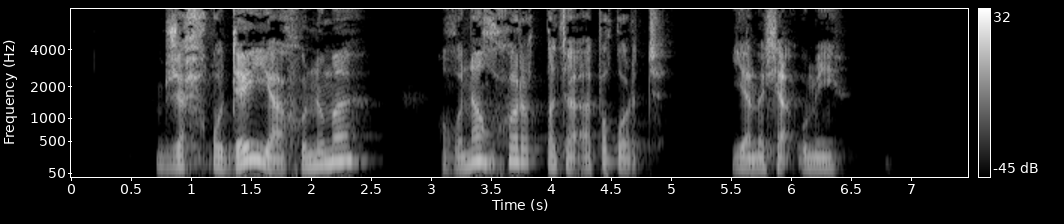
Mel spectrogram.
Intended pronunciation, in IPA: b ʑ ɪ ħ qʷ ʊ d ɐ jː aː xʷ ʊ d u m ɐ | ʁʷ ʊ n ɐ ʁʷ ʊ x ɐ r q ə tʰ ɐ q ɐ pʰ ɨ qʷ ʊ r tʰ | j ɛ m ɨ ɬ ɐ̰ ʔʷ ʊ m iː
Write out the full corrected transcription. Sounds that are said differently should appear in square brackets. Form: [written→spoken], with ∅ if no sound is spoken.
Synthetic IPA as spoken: b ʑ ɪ ħ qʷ ʊ d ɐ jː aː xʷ ʊ [d→n] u m ɐ | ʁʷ ʊ n ɐ ʁʷ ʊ x ɐ r q ə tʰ ɐ [q→ʔ] ɐ pʰ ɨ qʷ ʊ r tʰ | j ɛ m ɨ ɬ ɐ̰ ʔʷ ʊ m iː

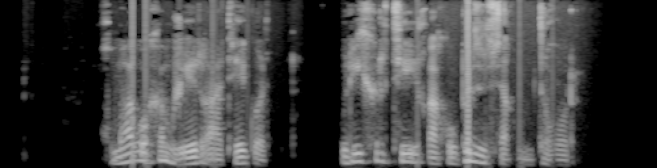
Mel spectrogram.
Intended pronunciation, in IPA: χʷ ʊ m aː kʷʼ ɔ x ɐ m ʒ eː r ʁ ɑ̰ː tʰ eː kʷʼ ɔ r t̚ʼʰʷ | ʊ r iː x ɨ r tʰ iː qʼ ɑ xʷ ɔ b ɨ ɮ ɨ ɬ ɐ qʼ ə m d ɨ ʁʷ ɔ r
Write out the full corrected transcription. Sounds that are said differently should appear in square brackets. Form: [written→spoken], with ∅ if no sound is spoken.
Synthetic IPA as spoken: χʷ ʊ m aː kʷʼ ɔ x ɐ m ʒ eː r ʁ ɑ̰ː tʰ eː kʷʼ ɔ r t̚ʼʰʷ | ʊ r iː x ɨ r tʰ iː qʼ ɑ xʷ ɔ b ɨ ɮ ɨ ɬ ɐ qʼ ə m d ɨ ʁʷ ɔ r

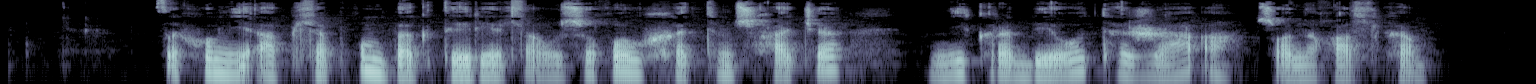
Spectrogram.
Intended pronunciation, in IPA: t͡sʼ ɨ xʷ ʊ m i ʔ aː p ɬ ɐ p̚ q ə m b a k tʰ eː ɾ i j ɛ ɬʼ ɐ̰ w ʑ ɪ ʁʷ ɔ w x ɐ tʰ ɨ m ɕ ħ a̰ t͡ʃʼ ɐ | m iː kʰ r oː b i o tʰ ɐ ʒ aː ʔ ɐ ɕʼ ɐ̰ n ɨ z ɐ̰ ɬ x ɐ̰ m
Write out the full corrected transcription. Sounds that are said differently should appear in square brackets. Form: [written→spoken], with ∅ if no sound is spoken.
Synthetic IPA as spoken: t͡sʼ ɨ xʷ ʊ m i ʔ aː p ɬ ɐ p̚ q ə m b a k tʰ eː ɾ i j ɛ ɬʼ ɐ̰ w ʑ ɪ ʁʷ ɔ w x ɐ tʰ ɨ m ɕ ħ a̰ t͡ʃʼ ɐ | m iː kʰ r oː b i o tʰ ɐ ʒ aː ʔ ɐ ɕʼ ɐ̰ n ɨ [z→ʁ] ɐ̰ ɬ x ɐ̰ m

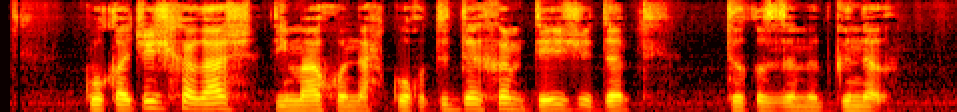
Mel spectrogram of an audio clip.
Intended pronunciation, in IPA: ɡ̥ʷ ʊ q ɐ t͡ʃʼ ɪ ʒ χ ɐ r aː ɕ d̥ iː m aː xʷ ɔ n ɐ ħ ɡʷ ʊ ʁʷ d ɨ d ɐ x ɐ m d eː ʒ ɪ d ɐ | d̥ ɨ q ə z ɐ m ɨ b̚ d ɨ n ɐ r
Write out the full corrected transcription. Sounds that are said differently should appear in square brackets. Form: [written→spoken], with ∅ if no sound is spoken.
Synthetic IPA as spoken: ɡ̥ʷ ʊ q ɐ t͡ʃʼ ɪ ʒ [χ→x] ɐ r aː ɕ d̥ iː m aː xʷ ɔ n ɐ ħ ɡʷ ʊ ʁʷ d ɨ d ɐ x ɐ m d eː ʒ ɪ d ɐ | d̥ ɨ q ə z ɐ m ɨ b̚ [d→ɡ] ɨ n ɐ r

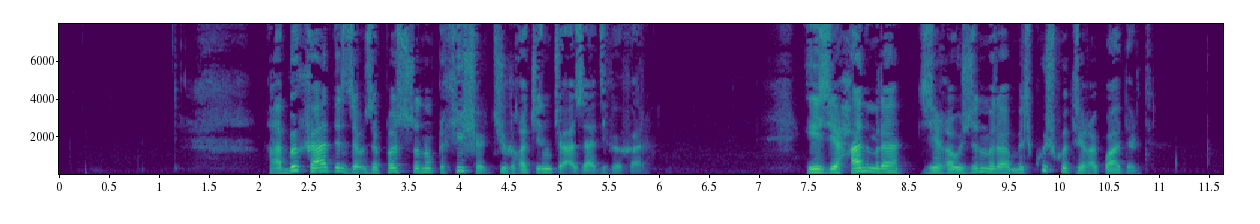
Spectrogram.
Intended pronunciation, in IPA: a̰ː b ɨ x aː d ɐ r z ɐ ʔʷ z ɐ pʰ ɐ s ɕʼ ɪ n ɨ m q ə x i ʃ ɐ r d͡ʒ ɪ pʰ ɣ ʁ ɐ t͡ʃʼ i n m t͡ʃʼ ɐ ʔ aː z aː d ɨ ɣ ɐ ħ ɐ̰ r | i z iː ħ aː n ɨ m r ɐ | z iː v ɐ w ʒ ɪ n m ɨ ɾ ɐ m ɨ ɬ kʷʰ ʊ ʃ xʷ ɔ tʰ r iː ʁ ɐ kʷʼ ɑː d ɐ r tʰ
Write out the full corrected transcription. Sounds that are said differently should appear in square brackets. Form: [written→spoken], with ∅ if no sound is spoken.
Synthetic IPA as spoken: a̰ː b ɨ x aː d ɐ r z ɐ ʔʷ z ɐ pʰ ɐ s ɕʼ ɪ n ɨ m q ə x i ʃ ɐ r d͡ʒ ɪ [pʰ→∅] ɣ ʁ ɐ t͡ʃʼ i n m t͡ʃʼ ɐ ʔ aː z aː d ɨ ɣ ɐ [ħ→x] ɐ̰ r | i z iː ħ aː n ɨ m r ɐ | z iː [v→ʁ] ɐ w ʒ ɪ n m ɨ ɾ ɐ m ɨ ɬ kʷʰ ʊ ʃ xʷ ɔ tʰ r iː ʁ ɐ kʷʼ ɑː d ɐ r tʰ

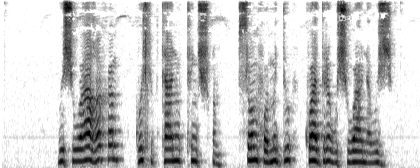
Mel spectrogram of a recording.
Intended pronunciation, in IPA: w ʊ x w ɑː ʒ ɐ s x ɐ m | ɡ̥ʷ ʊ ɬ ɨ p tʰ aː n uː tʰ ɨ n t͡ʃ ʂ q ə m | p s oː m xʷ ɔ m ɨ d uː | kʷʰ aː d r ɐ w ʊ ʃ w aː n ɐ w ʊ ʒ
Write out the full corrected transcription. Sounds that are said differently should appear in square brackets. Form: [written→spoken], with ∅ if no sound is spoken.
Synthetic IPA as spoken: w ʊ [x→ʃ] w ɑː [ʒ→ʁ] ɐ [s→∅] x ɐ m | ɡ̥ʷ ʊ ɬ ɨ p tʰ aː n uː tʰ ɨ n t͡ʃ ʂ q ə m | p s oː m xʷ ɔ m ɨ d uː | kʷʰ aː d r ɐ w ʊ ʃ w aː n ɐ w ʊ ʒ

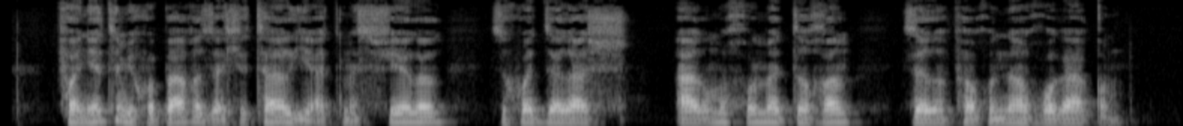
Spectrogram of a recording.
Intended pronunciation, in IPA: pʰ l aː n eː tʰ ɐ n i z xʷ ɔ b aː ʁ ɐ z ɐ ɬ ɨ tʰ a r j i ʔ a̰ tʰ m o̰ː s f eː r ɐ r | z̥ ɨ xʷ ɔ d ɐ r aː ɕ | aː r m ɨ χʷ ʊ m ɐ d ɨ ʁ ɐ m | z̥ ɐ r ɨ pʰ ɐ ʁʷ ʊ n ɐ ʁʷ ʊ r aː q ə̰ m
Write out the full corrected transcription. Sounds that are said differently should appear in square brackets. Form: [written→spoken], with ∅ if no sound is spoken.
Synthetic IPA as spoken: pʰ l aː n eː tʰ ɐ [n→m] i [z→∅] xʷ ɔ b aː ʁ ɐ z ɐ ɬ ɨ tʰ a r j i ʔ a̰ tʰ m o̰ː s f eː r ɐ r | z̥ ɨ xʷ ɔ d ɐ r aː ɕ | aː r m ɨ χʷ ʊ m ɐ d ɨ ʁ ɐ m | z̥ ɐ r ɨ pʰ ɐ ʁʷ ʊ n ɐ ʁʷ ʊ r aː q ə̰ m

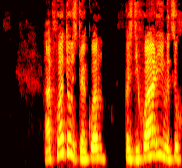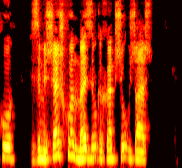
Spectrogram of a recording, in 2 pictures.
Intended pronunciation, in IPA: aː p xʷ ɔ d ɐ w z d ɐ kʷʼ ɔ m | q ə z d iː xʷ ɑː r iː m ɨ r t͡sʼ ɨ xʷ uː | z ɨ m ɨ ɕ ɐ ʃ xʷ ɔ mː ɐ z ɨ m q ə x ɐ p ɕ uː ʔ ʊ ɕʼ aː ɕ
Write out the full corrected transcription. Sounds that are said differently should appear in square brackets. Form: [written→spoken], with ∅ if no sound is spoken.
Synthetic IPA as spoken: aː p xʷ ɔ d ɐ w z d ɐ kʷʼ ɔ m | q ə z d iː xʷ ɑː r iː m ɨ [r→∅] t͡sʼ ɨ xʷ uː | z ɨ m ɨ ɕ ɐ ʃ xʷ ɔ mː ɐ z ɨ m q ə x ɐ p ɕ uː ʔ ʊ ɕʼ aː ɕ

